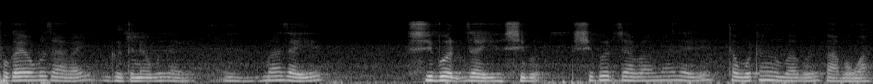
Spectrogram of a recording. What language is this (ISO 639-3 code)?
brx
